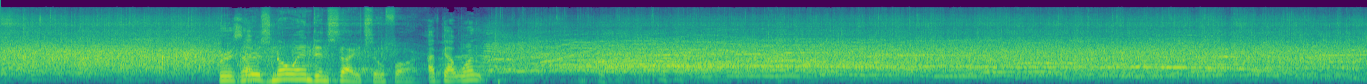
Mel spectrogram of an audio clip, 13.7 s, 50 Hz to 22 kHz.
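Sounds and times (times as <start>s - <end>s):
scattered clapping: 0.0s - 2.4s, 5.9s - 13.6s
speech: 2.2s - 5.0s
large audience booing: 4.9s - 13.6s.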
